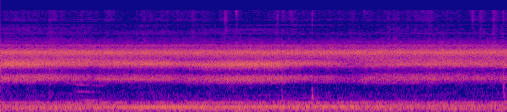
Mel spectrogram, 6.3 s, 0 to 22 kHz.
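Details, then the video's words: Many frogs singing together during rain, a ceaseless high buzzing chorus over a low rumble of rainfall, with a steady low hum rising for a few seconds near the start. "Frogs in Rain 2 Hours of Frogs, Thousands of Frogs Singing"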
